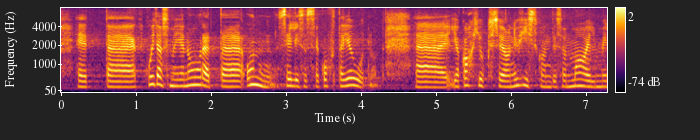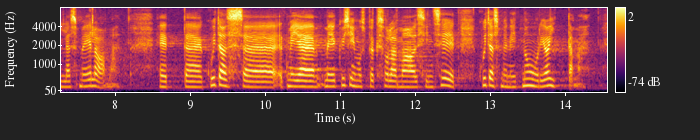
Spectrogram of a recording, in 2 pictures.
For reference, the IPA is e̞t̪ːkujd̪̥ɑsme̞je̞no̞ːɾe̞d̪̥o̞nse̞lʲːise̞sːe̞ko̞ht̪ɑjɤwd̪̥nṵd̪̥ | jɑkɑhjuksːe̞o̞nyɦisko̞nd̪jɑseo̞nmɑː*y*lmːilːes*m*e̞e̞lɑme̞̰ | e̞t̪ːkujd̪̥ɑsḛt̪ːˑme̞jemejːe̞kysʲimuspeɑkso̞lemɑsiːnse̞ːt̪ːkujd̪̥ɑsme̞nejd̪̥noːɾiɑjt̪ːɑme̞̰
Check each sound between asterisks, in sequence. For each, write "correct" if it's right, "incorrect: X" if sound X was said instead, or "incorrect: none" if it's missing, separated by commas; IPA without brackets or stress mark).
incorrect: i, correct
